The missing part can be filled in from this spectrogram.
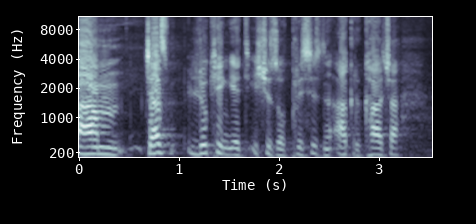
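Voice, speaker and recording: Using an ordinary speaking voice, a man talks at a fairly high pitch with fairly even intonation. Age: 50s. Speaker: agricultural researcher. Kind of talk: conference presentation.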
